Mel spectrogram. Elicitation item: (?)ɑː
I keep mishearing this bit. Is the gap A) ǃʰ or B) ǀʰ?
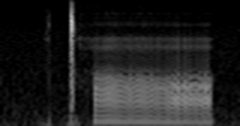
B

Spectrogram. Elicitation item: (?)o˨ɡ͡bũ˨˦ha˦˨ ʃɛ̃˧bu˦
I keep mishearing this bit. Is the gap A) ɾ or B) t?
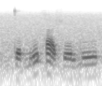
B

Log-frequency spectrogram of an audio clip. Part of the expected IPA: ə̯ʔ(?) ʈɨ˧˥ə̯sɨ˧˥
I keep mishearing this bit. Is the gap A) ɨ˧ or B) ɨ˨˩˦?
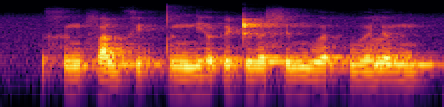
A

